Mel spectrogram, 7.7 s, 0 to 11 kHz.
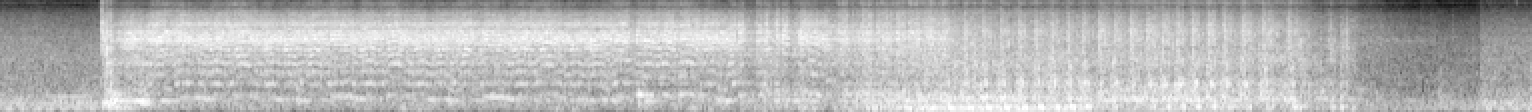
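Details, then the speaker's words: Abandoned 1967 Ford Mustang Fastback, first start after recovery: rough, stumbling, lumpy fire that sags; pretty good misfire, with firing order suspected but not confirmed. "a pretty good misfire there, Rich. Yeah. [Music] Um, like I said, I'm concerned about the uh firing order."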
